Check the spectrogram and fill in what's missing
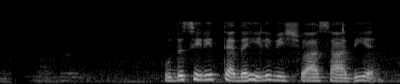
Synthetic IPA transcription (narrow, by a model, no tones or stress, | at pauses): pud̪ɐsiɾit̪ːæd̪əɦiliʋiʃʋaːsaːd̪ijə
